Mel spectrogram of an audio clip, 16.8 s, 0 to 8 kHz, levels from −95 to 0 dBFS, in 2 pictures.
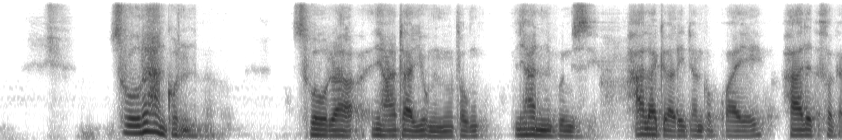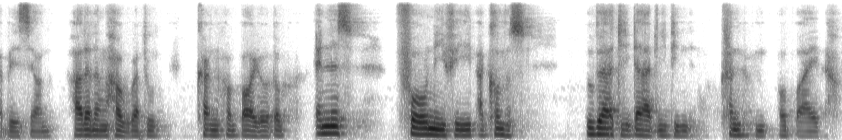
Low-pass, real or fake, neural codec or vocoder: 7.2 kHz; fake; codec, 16 kHz in and 24 kHz out, 0.6 kbps, FocalCodec, streaming, 4096 codes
